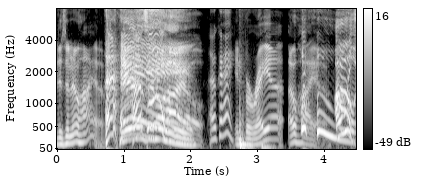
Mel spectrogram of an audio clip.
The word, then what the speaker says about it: Berea: Berea, Ohio is how They it's do.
